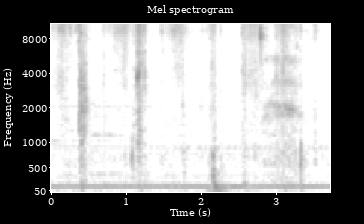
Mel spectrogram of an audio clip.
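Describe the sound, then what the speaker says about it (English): Soft riffling card shuffles at close range, a few brief bursts of papery flicking over a steady low hum. "One more shuffle."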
